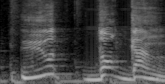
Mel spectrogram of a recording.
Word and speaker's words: Yurtdoğan: Ikan Yurtdoğan. ¿Ves turco? Yurtdoğan. La U con dientes arriba se pone posición U y dice E.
